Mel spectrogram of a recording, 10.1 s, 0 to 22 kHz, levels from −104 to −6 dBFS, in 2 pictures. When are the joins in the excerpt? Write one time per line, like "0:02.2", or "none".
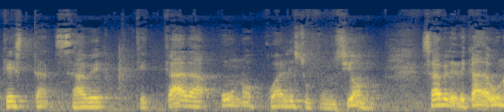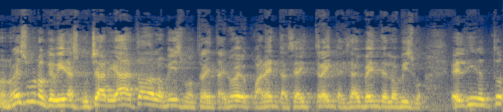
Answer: none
